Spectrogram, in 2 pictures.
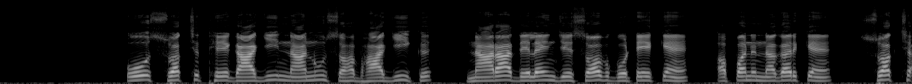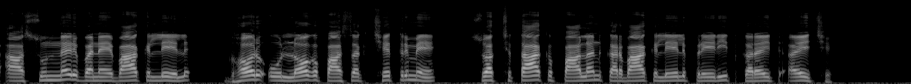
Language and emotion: Maithili, neutral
